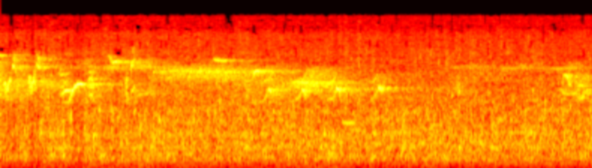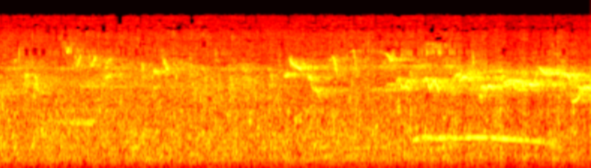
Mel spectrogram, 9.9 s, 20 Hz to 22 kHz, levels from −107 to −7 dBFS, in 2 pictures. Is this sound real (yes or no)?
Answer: yes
